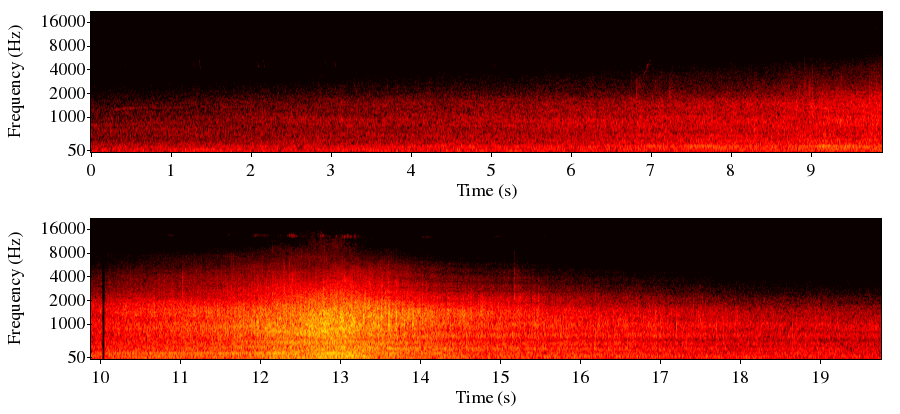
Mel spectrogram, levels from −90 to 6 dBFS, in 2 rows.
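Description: A recording of sounds with one gap at a join of encoded pieces. At 10.03 s the continuous sound drops out for about 38 ms, returning at 10.07 s. The edges of the silence are smeared by the codec. Afterwards the sound resumes exactly where it left off. This points to two separately encoded sections spliced without trimming. The encoder's start-up delay and final-frame padding were both left in at the join.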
